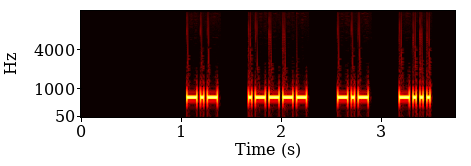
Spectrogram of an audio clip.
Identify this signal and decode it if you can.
Morse code, heard as a keyed tone, about 34 wpm, spaced as for 20 wpm, 700 Hz. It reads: K1KB
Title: USA Call Signs - 3x Character Spacing - 35wpm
